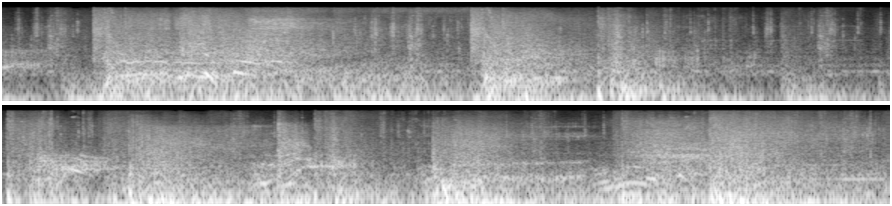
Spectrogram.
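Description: A crossbow fires bolts with sharp twangs.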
